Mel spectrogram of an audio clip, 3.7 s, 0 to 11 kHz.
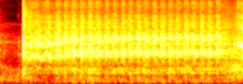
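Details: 2001 Dodge Dakota, long-sitting with bad-smelling old fuel, first crank: starter spins the engine at a brisk, even seven or eight beats a second with no dragging; normal cranking.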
